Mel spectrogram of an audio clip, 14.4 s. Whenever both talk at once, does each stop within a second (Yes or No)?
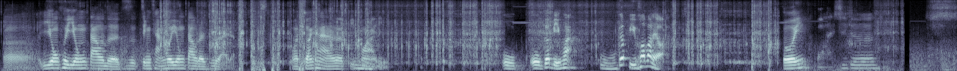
Yes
